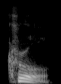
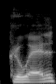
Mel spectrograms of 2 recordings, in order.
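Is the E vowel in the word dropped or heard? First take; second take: dropped; heard. First: The E vowel is left out. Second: The E vowel is clearly sounded. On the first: The speaker calls it right. "Just imagine the word without the E" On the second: The speaker calls it wrong. "Not cruel"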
